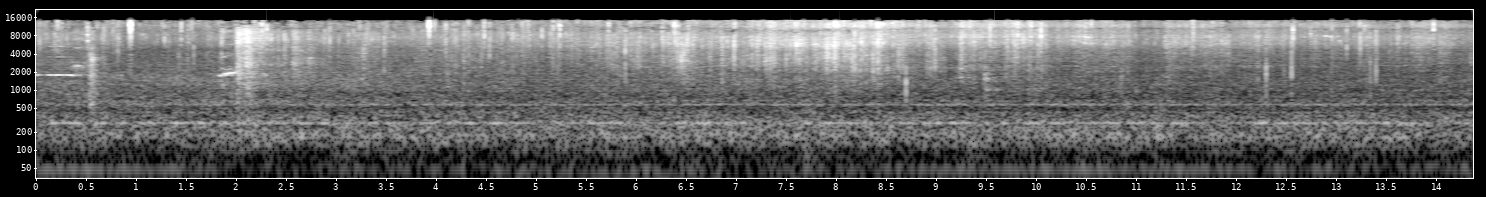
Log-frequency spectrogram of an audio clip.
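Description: Double-deck regional train standing at the platform, its on-board equipment humming steadily on two tones, with a constant crackling hiss over it.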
